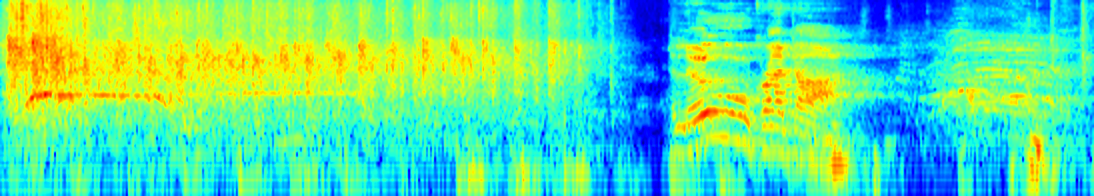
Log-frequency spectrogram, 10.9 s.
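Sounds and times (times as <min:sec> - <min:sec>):
crowd cheering: 0:00.0 - 0:05.4, 0:09.2 - 0:10.9
speech: 0:07.6 - 0:08.4.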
